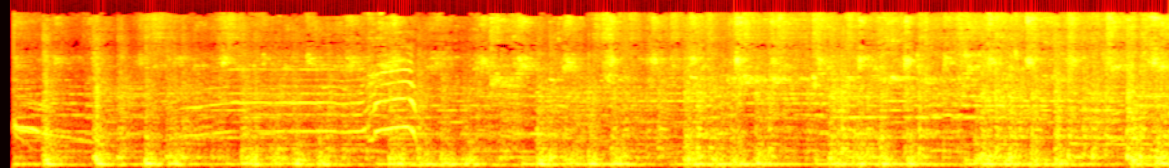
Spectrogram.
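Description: Raut Nacha procession music: loud, busy folk drumming and rattling percussion over a steady low drone. A high melody line slides up and down in pitch during the first three seconds.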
